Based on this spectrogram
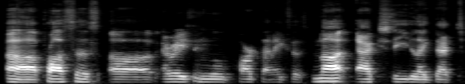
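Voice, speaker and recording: A man putting on a nerdy voice, reciting a list in a stilted, halting way. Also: medium pitch, level tone, clean tone, close to an everyday voice. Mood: nerdy recital. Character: nerdy young man reading off his work list.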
